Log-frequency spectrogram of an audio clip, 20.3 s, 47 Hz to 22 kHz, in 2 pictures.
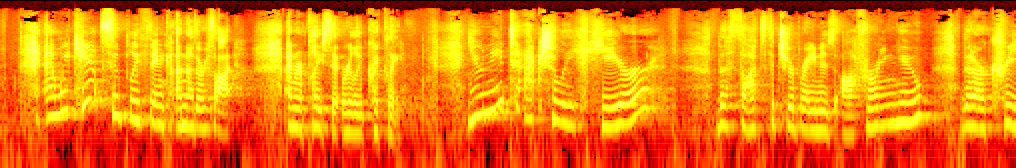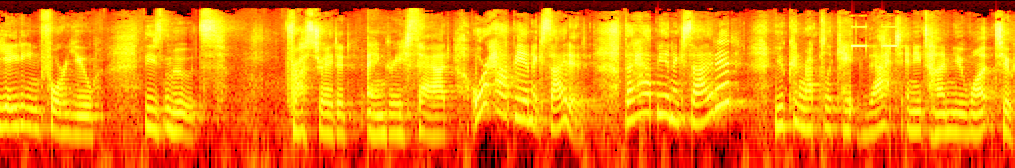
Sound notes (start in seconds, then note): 18.6 timer beeps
